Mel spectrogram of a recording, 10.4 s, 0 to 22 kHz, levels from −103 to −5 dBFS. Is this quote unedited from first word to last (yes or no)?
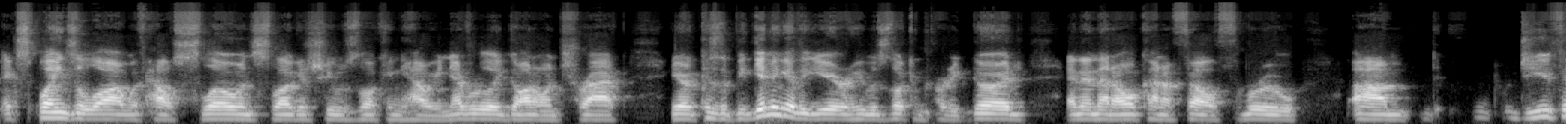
yes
